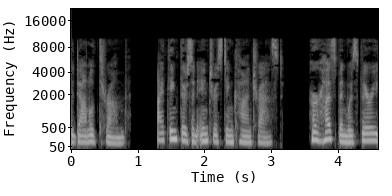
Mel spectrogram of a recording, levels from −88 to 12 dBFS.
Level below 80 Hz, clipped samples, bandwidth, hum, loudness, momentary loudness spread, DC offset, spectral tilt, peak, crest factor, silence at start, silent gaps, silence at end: -60 dBFS; under 0.1%; 10.5 kHz; none; -24 LUFS; 8 LU; under 0.1%; -5 dB/octave; -8 dBFS; 18 dB; 0 s; 0.92-1.28 s, 3.21-3.56 s; 0 s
